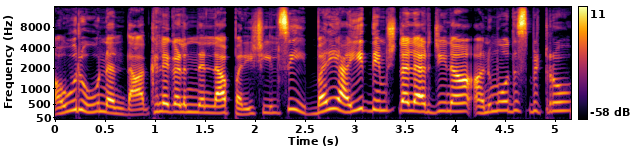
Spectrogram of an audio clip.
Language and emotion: Kannada, surprised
